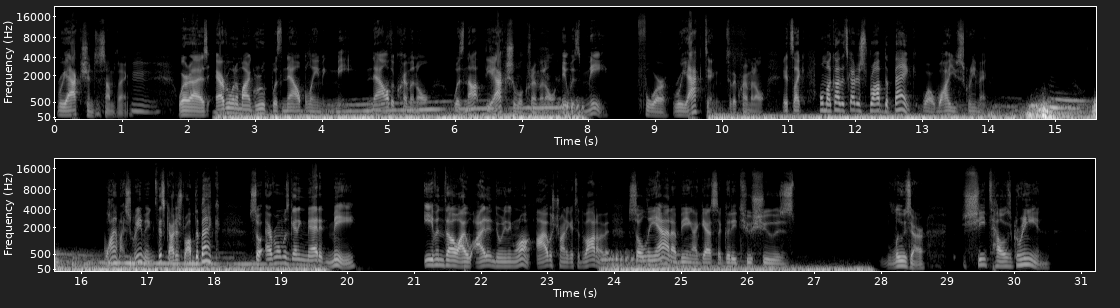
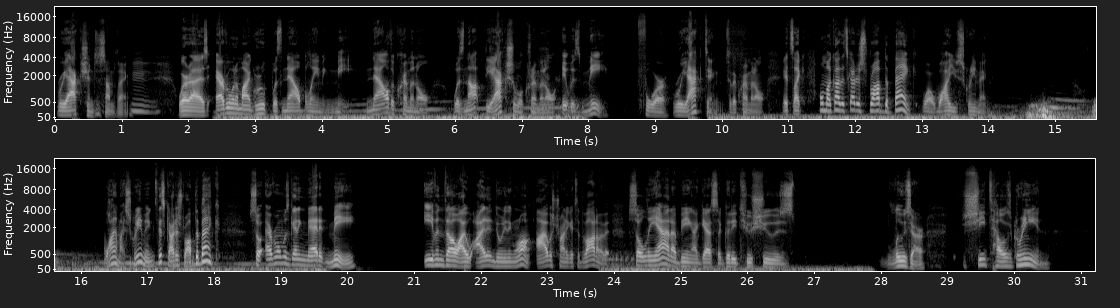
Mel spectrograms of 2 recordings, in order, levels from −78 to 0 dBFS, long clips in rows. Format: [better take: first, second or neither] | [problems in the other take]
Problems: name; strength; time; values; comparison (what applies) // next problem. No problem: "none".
second | low rumble; loud; from 2.5 to 8 s, from 10 to 20 s and from 24 to 28 s; 8 dB below the speech; faint in the second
